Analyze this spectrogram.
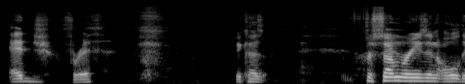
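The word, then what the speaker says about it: Ecgfrith: That, while it may look like Egfrith, is actually pronounced Edgefrith because for some reason Old English is spelled awful, and I hate it.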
